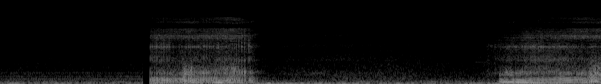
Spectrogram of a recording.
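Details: Adult snoring during sleep: two loud, rattling, low-pitched breaths on inhalation separated by a quieter exhale.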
